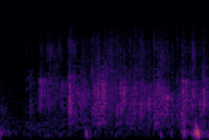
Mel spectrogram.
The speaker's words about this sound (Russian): И чтобы не, не тратить ваше время и не занимать микрофон, я с большим удовольствием передам слово нашему сегодняшнему гостю, э, режиссеру фильма и, и ученому Алексею Вакрышеву под ваши аплодисменты.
